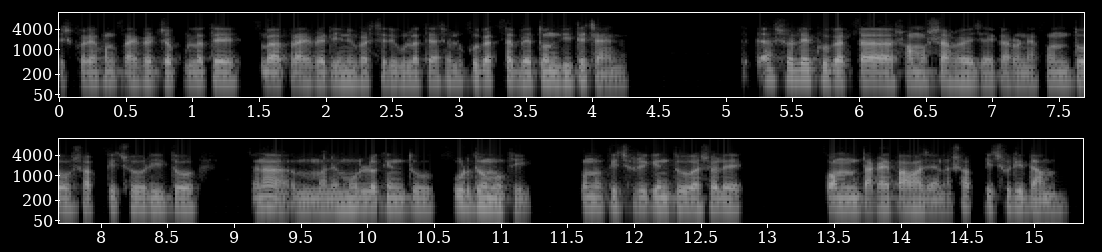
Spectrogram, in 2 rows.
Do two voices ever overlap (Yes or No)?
No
